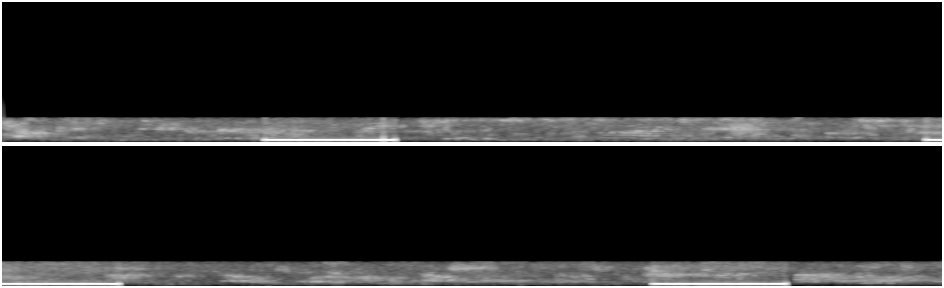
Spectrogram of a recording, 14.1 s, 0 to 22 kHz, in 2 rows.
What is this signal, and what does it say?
Ringback tone (Europe, 425 Hz), with speech.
